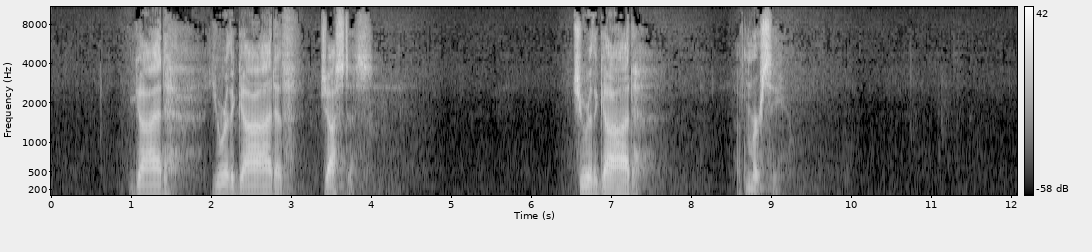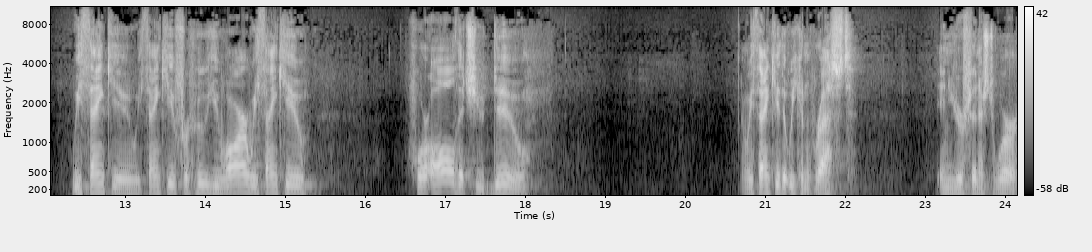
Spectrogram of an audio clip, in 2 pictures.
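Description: A man speaks slowly and solemnly into a microphone, with long pauses.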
